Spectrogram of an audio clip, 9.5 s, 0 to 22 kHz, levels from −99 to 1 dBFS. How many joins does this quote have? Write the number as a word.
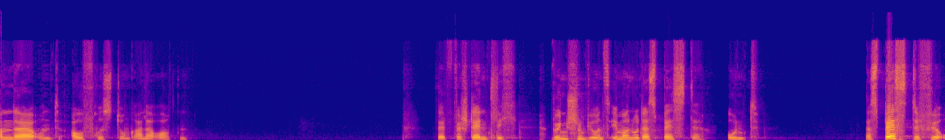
two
